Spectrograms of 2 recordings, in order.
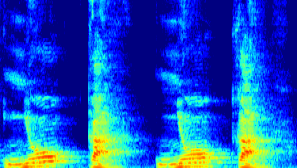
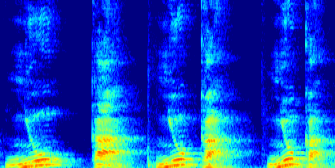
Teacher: en la presencia de esta consonante Q, esta vocal que tenemos como U, tiene que pronunciarse como O. Entonces, decimos ñoca, ñoca.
